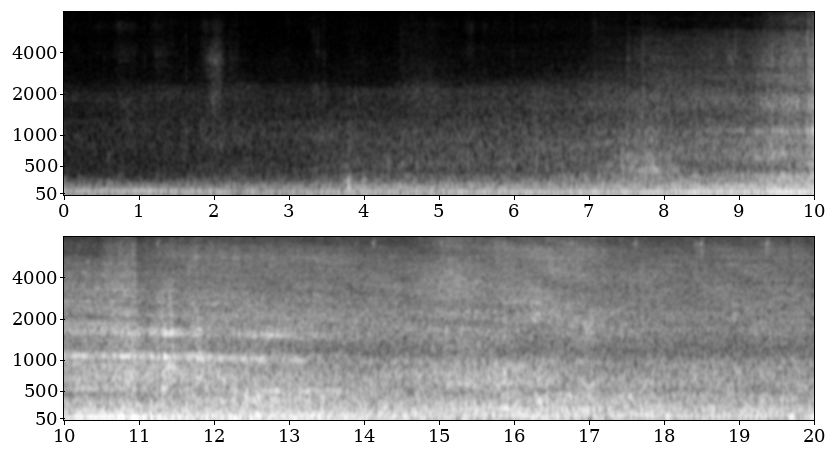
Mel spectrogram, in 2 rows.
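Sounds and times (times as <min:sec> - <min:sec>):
diesel locomotive engine drone: 0:00.0 - 0:20.0
freight cars rumbling on rails: 0:07.0 - 0:20.0.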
